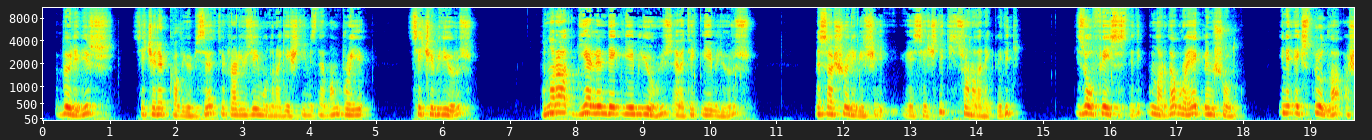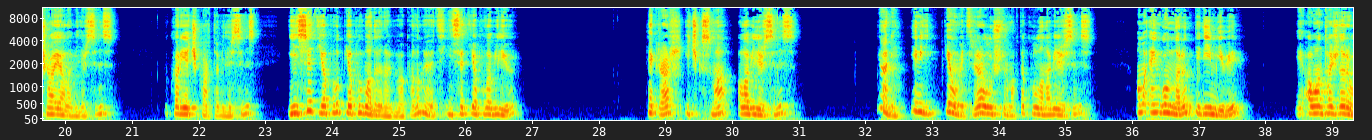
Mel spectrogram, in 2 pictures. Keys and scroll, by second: 2.4 3, 18.5 e, 24.0 l, 29.5 e, 32.4 Tab.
